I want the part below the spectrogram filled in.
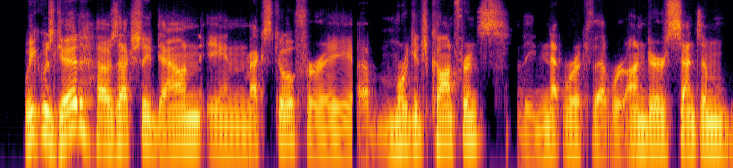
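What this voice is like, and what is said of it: Slightly hoarse, tired-sounding voice. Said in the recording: “My voice is a little hoarse because I didn't get back until very late in the morning. So very limited sleep right now. So if my energies are a little low”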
